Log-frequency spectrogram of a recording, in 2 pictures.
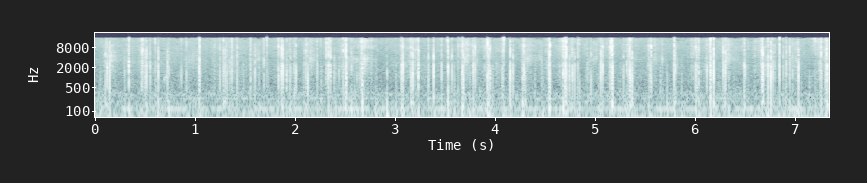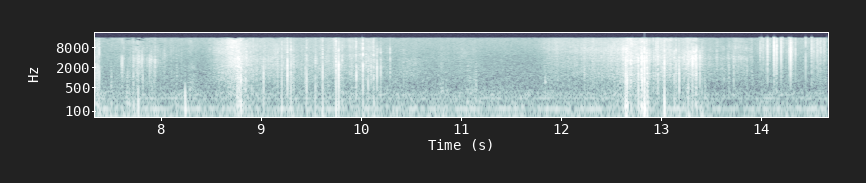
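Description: Long nails and fingertips tap and press a large, soft, pink sticky polyurethane foam squishy toy, giving a dense stream of quick crackling, sticky peeling sounds over a steady low hum. Brighter, louder peeling bursts stand out around 9 and 13 seconds.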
